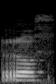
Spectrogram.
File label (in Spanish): "rros", Silabas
